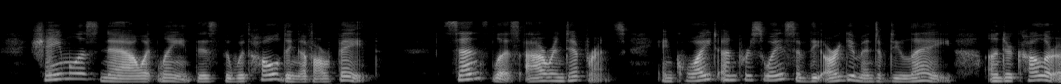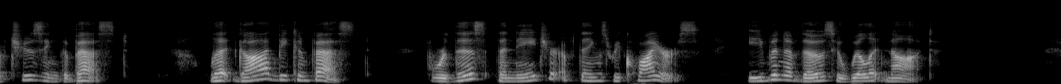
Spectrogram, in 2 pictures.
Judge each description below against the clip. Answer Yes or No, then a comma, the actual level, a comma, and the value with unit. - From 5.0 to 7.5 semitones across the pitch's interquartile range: Yes, wide, 5.4 semitones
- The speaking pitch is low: No, medium, 165 Hz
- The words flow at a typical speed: No, slow, 125 wpm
